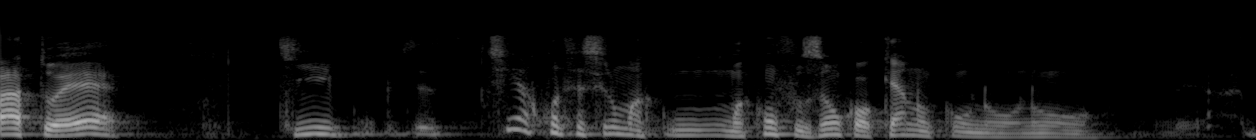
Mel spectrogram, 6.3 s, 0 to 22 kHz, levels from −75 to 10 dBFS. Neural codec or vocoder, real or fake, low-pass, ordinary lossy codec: none; real; none; none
